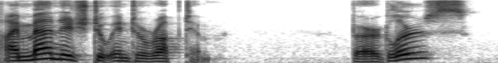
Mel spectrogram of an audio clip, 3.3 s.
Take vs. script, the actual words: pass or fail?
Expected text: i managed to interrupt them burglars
fail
